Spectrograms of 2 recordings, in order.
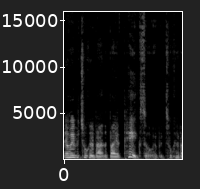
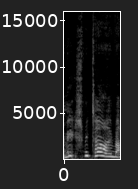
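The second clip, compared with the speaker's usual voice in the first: put-on squeaky, very high old-woman voice; 11 semitones higher, 4 dB louder than usual. Acting out a woman ringing up after messing up her timer, as a Missus Wilkins impression. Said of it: "she'd ring up and go".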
